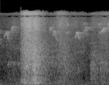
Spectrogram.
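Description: Faint bird chirps over steady outdoor background noise, with a short rush of noise about half a second in.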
